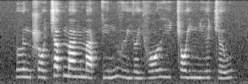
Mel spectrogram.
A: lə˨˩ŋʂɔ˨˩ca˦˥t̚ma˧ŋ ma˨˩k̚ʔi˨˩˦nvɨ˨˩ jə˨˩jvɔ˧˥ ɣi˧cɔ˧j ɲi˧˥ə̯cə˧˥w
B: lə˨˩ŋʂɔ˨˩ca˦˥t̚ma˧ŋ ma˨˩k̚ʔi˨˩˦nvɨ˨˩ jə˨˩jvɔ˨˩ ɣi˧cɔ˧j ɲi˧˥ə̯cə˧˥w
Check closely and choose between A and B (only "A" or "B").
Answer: A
